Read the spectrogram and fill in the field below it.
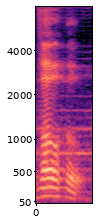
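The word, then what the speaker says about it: בהו: Vohu would be V-O-E-W-H-O, tohu, vohu, waste, desolation.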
